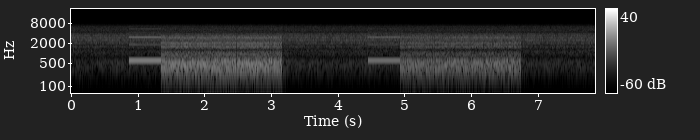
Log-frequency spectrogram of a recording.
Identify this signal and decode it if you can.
POCSAG pager data (1200 baud), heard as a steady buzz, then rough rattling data, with radio hiss.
